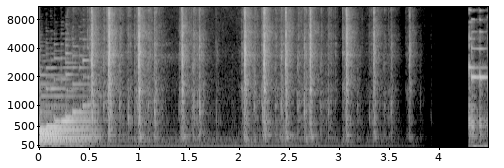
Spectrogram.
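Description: Typewriter sound effect: a quick, uneven run of keystroke clicks, about eighteen in three seconds, starting about half a second in. In the opening half-second the tail of a plucked, harp-like musical phrase fades out.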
